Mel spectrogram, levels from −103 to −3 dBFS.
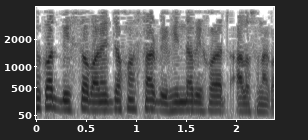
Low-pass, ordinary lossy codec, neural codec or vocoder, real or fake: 3.6 kHz; none; none; real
